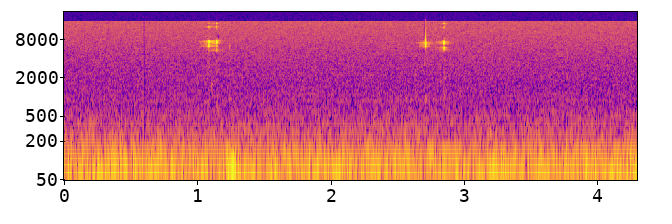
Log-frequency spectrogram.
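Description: Faint computer mouse clicks: one about a second in, then two in quick succession near three seconds, over a low steady hum.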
